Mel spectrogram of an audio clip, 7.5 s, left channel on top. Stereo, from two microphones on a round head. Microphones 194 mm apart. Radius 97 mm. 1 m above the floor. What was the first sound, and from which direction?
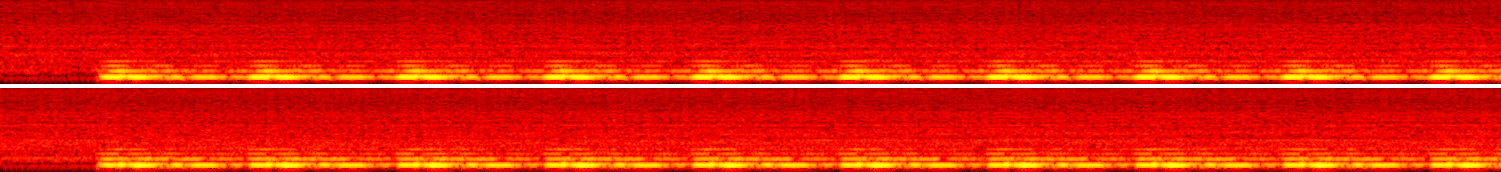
An alarm, 5° left (ahead or behind).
